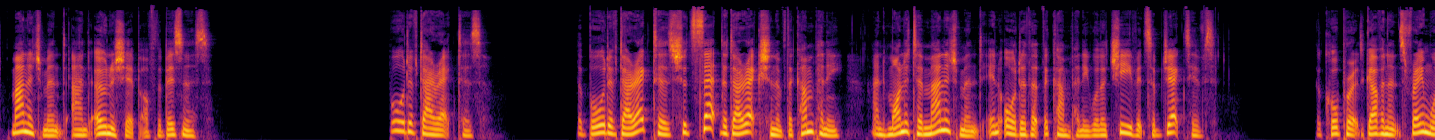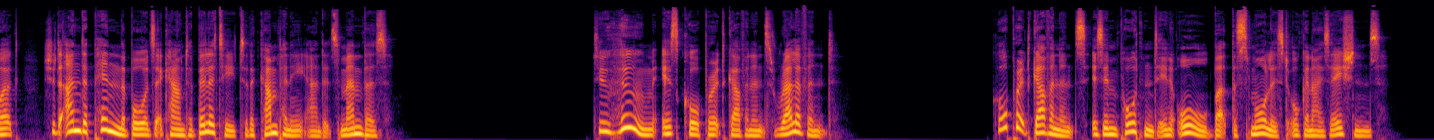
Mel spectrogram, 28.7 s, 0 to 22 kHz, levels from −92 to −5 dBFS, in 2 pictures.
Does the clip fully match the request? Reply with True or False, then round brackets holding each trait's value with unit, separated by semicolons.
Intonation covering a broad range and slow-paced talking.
True (6.3 semitones; 130 wpm)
